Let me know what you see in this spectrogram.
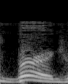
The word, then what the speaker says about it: Burge: And here's a letter from Charles Burge, rhymes with purge in Pompano Beach.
